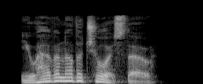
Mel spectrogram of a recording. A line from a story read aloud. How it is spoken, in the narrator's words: Prince Baylor said quietly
